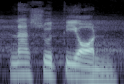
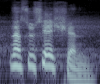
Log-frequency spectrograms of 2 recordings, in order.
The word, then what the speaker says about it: Nasution: Cara membacanya nasution. Ada pula pembawa acara yang baca nasu session.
